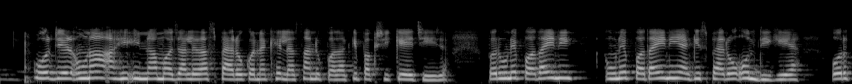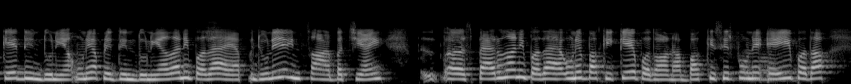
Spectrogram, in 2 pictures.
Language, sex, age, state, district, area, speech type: Dogri, female, 18-30, Jammu and Kashmir, Kathua, rural, spontaneous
